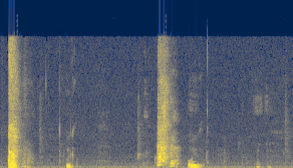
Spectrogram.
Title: Yawns & Sneezes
